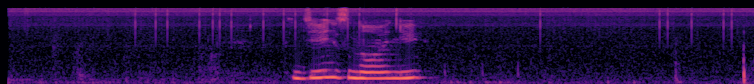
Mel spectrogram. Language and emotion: Russian, sad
